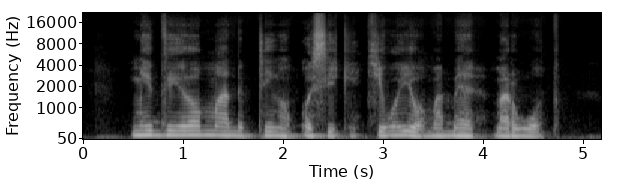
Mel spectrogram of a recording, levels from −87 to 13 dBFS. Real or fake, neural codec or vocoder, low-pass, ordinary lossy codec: fake; codec, 44.1 kHz, 3.4 kbps, Pupu-Codec; none; none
